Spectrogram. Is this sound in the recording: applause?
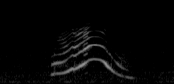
no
